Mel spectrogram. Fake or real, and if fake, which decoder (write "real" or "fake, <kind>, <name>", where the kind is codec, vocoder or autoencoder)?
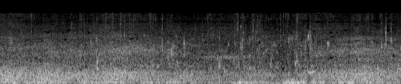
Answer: real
